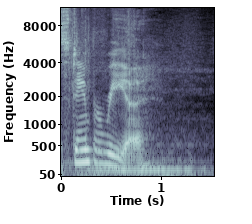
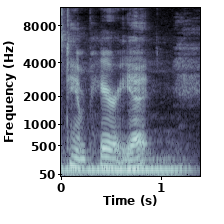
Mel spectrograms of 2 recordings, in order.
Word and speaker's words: Stamperia: They insisted that it was Stamperia. Now, whether you say Stamperia or Stamperia, which my understanding is that it's Stamperia, in the whole scope of life, it really doesn't matter.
